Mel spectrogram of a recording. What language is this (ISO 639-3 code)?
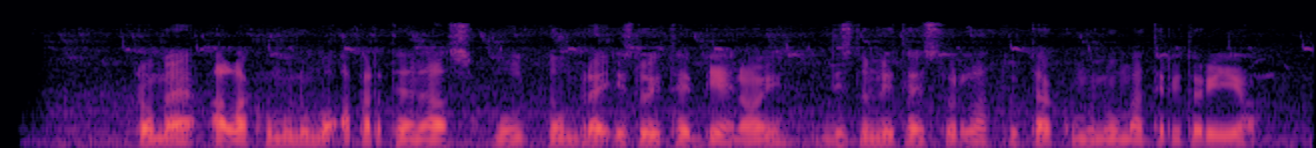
epo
